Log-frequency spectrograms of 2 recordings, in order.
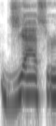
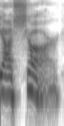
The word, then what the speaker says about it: yashar: well first of all in hebrew it's not jasher there's no ju sound in hebrew it would be yashar it's one of these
